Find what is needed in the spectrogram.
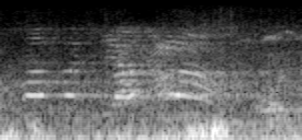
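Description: Children's voices calling out at a distance: a few short, high, thin calls over low outdoor background noise.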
